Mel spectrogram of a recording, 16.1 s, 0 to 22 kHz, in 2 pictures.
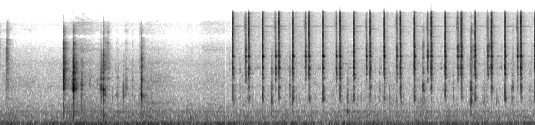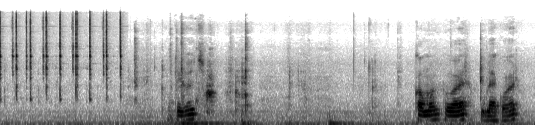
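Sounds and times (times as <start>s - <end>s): multimeter dial clicking: 3.5s - 10.0s.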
